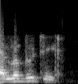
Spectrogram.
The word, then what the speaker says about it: Mbuti: Am I saying that right? Is the Mbuti? – Yeah, Mbuti.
